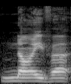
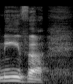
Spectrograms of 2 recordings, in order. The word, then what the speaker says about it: neither: no correct answer really the same with neither and neither Captain Underpants amazing name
